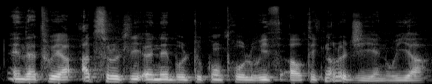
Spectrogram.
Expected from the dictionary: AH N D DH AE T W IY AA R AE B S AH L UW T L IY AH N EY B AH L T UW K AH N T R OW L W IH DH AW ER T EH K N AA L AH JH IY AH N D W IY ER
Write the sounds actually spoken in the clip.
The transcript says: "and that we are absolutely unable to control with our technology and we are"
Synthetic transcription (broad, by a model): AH N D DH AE T W IY AA R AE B S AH L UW T L IY AH N EY B AH L T UW K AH T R OW L W IH DH AW ER T EH K N AA L AH JH IY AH N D W IY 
